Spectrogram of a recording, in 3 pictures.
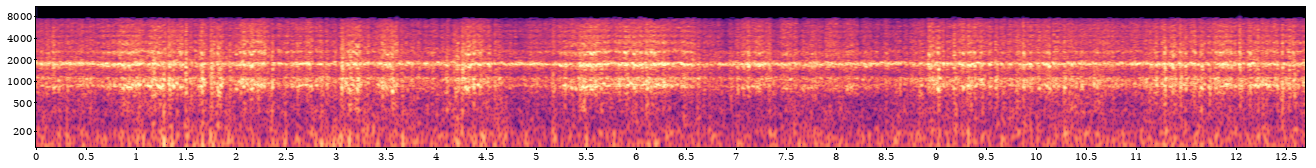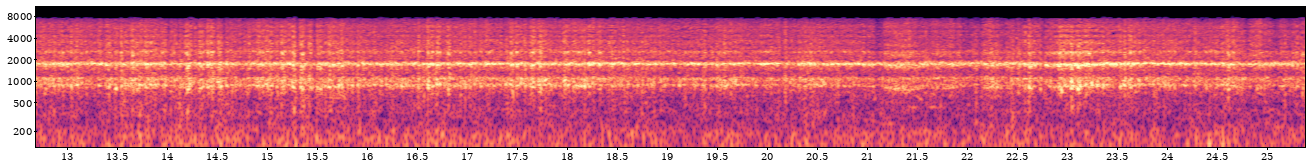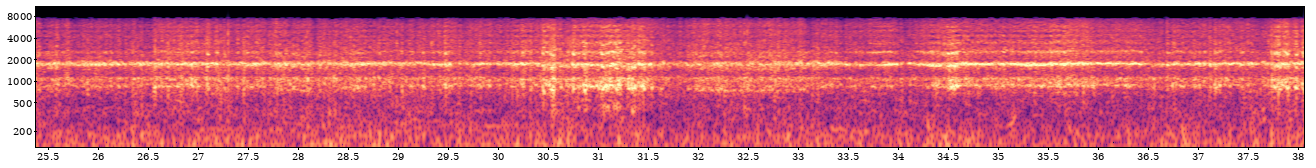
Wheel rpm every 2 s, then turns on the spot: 220, 230, 220, 220, 220, 230, 230, 230, 230, 230, 230, 220, 230, 230, 230, 220, 210, 230, 230.
none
